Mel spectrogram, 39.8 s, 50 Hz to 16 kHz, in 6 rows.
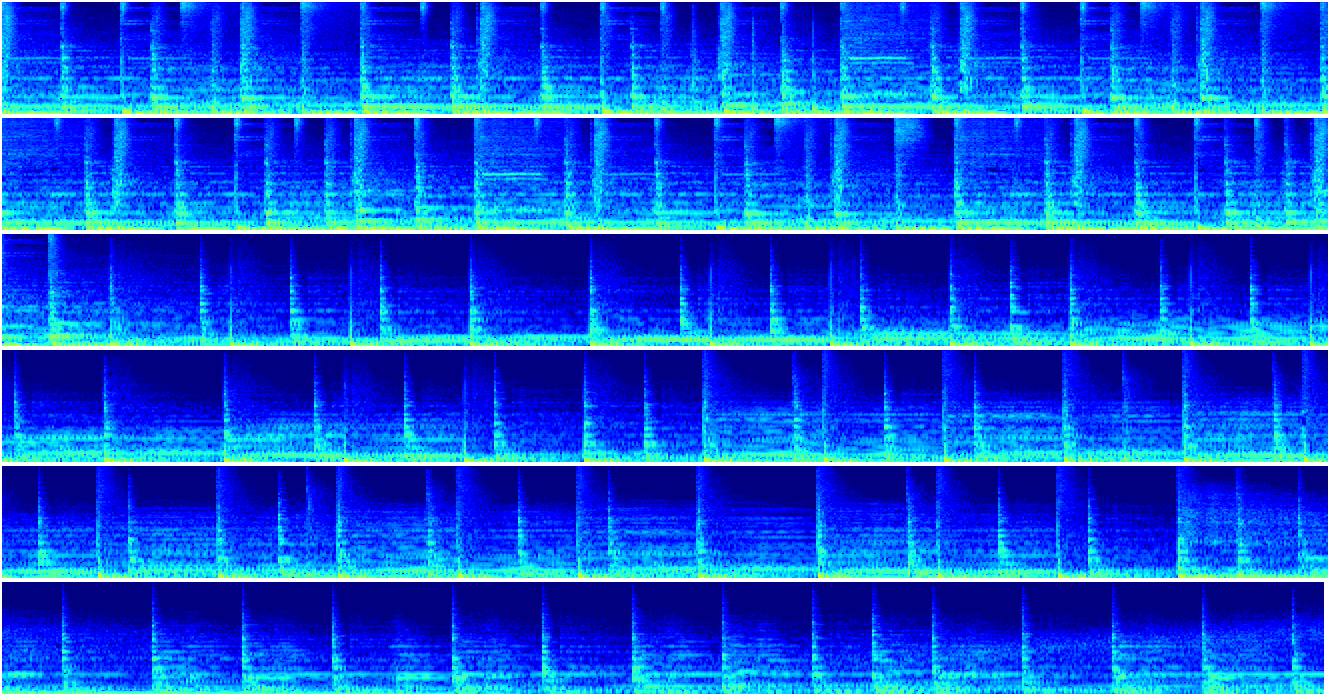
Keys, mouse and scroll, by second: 2.5 middle click, 2.8 scroll up 1, 3.0 click, 3.5 scroll down 1, 3.7 middle click, 4.2 scroll down 1, 4.3 middle click, 5.0 scroll up 1, 5.6-7.7 drag, 7.7 space, 7.9 click, 8.3 scroll up 1, 8.5 click, 10.1 p, 10.4 click, 10.7-11.0 scroll down 1, 11.0 middle click, 11.8-12.9 drag, 12.9 scroll down 1, 13.2 middle click, 13.4-13.9 scroll up 1, 13.9 middle click, 14.2-14.6 scroll up 1, 14.6-16.0 drag, 16.0 scroll down 1, 16.3 middle click, 16.7 space, 16.9 click, 17.2 scroll up 1, 17.4 click, 18.3 p, 18.4-20.1 drag, 20.1-21.1 scroll down 2, 20.3 middle click, 21.1-22.3 middle drag, 22.3 space, 22.6 click, 22.8 scroll up 1, 23.7 click, 24.1 middle click, 24.5 scroll up 1, 24.7 click, 25.8 p, 26.0 click, 26.3 scroll down 1, 27.5 click, 30.3 middle click, 31.0 scroll up 1, 31.5-35.1 drag, 35.1 ctrl+z, 36.1 scroll up 1, 36.4-39.7 drag.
